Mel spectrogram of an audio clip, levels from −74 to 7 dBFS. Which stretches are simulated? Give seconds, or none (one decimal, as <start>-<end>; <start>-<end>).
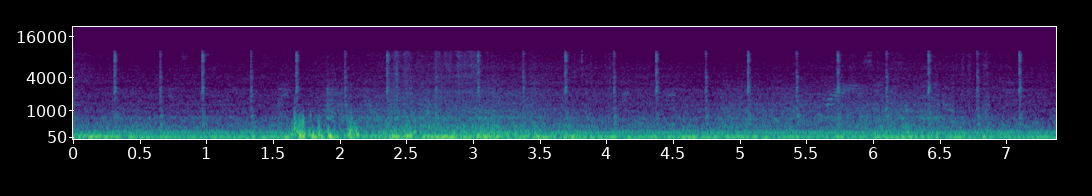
0.0-0.5; 1.5-3.2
